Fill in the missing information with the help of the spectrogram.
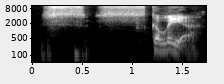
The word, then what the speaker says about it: Scalia: Scalia.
